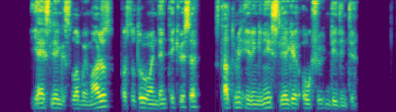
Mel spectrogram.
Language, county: Lithuanian, Utena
